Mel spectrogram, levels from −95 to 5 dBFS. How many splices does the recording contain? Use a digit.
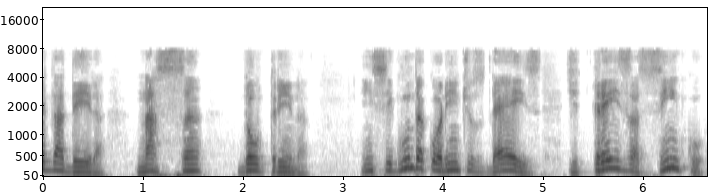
1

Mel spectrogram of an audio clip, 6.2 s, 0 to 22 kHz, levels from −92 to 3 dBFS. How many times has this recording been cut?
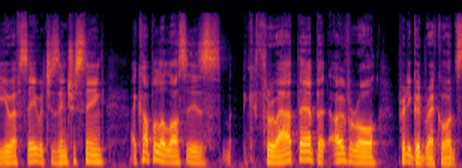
1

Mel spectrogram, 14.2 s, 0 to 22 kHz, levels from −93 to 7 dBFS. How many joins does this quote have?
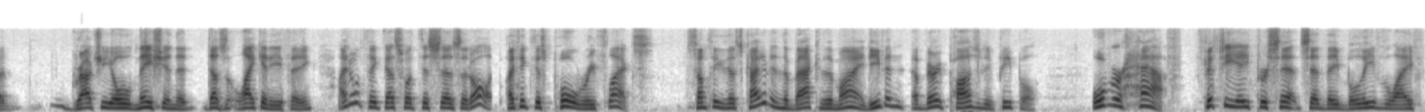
2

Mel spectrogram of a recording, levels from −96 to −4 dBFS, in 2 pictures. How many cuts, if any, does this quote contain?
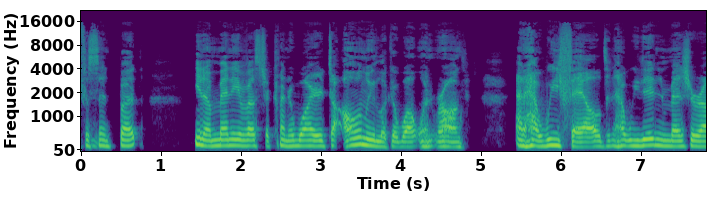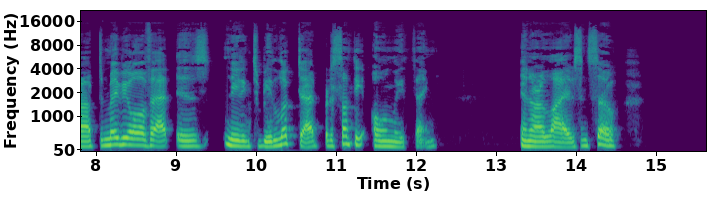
2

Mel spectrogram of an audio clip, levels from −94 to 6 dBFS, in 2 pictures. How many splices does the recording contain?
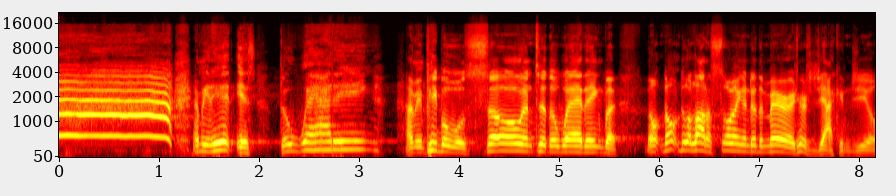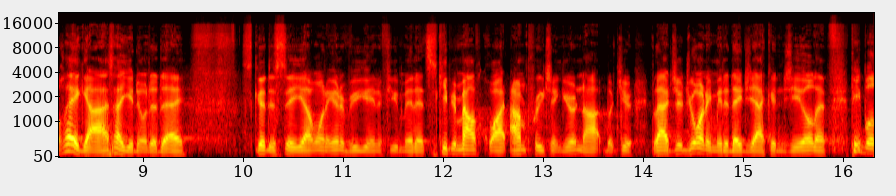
2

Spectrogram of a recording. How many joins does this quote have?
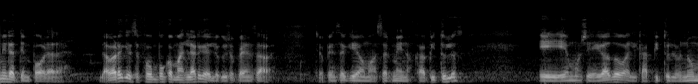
0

